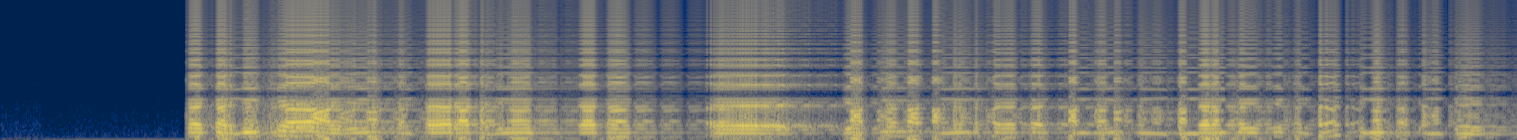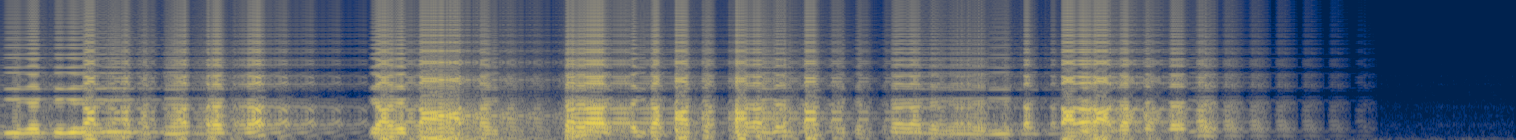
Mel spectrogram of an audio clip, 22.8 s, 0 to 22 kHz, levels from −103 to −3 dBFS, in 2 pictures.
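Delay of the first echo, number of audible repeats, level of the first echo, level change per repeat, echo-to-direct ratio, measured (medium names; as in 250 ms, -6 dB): 199 ms, 5, -13.5 dB, -5.0 dB, -12.0 dB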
